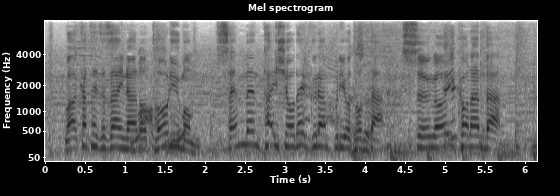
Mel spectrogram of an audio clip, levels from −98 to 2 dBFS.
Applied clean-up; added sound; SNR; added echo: none; Fixed-wing aircraft, airplane; 20 dB; none.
